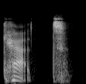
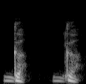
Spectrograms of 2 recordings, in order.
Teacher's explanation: cat, no vibration in the throat. You hear it, but you don't feel the throat.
